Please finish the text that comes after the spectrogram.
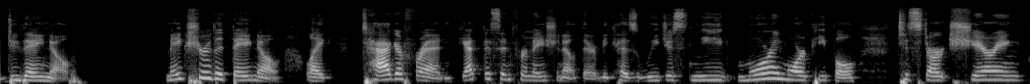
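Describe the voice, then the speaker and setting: Animated woman hosting a casual online space. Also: medium pitch, no echo, rough recording. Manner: animated, rhetorical, asks and answers own questions. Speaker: host of an online audio space. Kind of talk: casual, unscripted community talk. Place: live online audio space, dry sound.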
